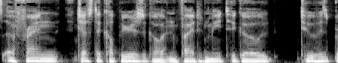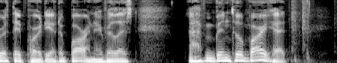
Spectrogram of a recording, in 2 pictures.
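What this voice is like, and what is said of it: West Coast American accent. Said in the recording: “flawless Caucasian, West Coast American accent”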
